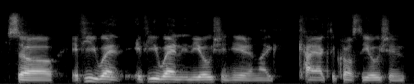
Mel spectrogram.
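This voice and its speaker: A Welsh man guesting on a podcast over a remote call, talking in a relaxed, self-deprecating way with halting restarts. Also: lowish voice. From Wales. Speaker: guest, soldier and author. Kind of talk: casual interview chat.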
